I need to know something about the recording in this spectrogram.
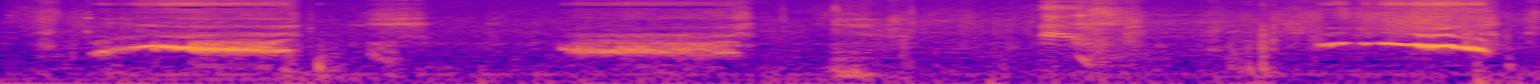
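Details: Cougar (Puma concolor), also called puma or mountain lion. Short mewing calls with mid-pitched whines rising and falling, spaced about two seconds apart, over a low background rumble.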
